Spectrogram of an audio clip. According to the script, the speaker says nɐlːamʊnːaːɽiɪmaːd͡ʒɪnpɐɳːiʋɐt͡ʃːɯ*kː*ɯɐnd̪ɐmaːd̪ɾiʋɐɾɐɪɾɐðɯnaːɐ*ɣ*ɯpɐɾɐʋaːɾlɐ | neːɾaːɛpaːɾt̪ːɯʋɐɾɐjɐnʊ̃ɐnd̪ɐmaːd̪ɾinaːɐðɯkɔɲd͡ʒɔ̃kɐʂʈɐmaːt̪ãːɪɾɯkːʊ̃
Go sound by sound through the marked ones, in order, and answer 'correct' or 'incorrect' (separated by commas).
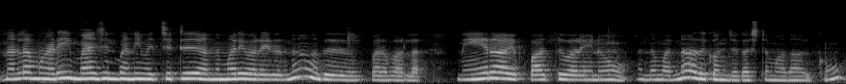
incorrect, incorrect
